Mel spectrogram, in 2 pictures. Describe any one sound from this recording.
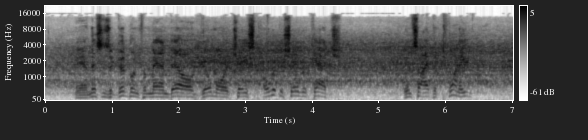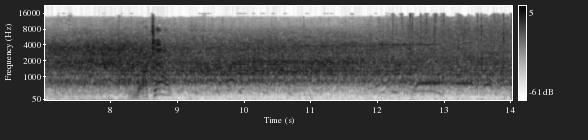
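A large crowd cheers and roars loudly outdoors.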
